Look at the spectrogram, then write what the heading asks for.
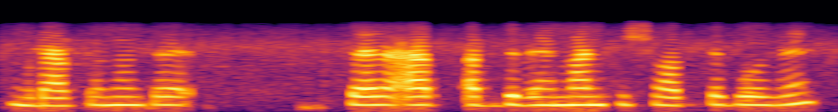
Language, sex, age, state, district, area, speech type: Urdu, female, 18-30, Delhi, Central Delhi, urban, conversation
